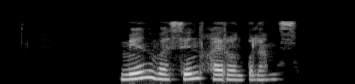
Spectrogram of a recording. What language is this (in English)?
Uzbek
